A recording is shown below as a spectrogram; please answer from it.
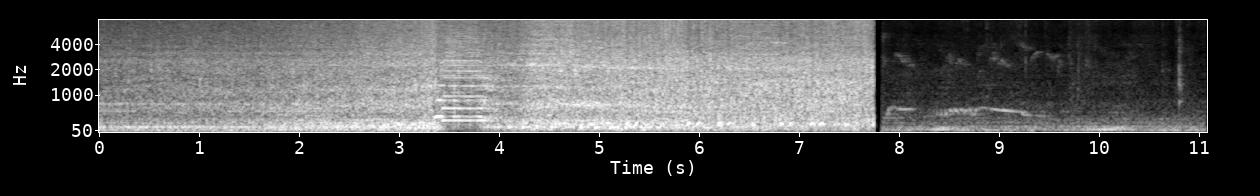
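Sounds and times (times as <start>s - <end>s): passing train engine and wheels: 0.0s - 7.8s
train horn blast: 3.3s - 4.4s.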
